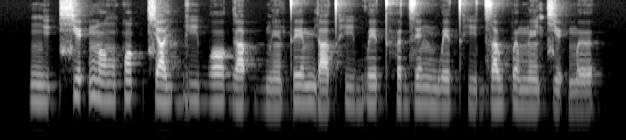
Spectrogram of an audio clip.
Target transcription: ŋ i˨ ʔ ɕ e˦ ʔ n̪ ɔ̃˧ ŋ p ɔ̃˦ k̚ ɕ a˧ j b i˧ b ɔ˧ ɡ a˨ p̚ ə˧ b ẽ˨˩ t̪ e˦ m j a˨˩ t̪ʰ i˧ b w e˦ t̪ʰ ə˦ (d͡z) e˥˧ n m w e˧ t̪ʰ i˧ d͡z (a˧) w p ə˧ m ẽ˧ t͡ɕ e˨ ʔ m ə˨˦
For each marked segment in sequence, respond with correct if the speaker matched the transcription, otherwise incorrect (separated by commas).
correct, incorrect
